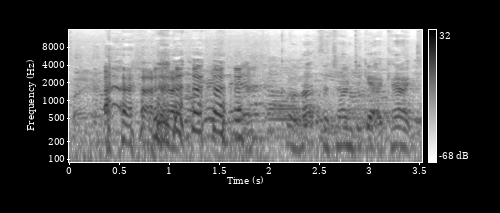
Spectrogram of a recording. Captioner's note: all laughing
